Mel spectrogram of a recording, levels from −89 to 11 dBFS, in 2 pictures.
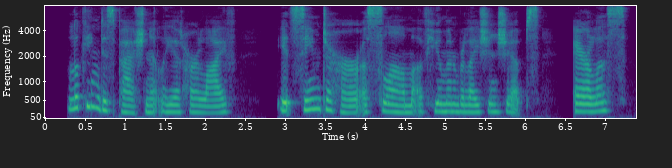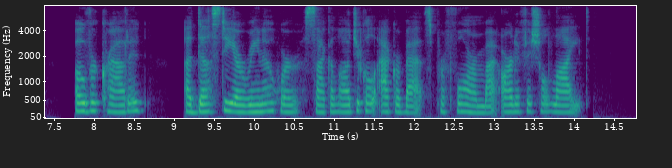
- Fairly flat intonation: Yes, narrow, 2.2 semitones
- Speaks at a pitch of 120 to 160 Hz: No, high, 195 Hz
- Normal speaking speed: No, slow, 110 wpm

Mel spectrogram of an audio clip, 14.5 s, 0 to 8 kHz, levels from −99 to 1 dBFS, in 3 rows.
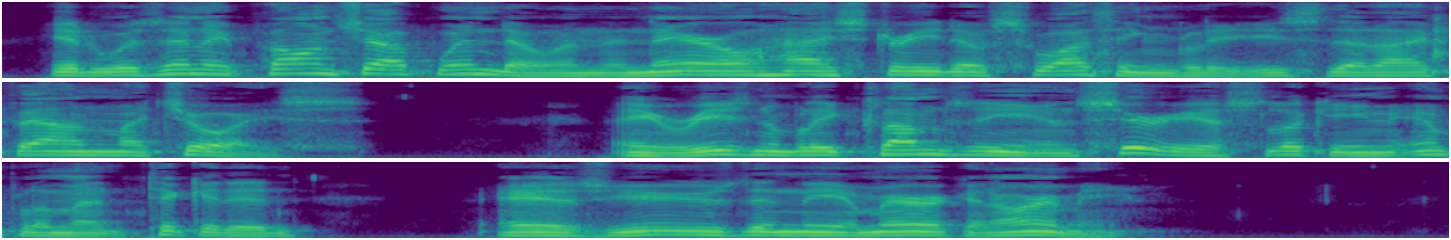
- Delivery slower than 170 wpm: Yes, slow, 135 wpm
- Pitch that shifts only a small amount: No, average, 4.2 semitones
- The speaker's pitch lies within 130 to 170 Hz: Yes, low, 135 Hz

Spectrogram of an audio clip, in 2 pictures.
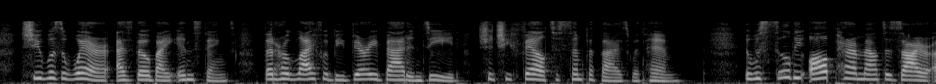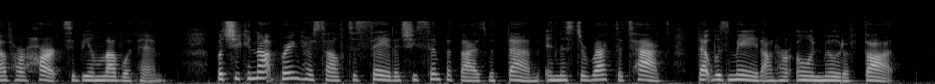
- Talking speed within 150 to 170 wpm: No, fast, 205 wpm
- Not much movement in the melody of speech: No, average, 4.4 semitones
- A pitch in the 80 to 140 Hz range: No, high, 205 Hz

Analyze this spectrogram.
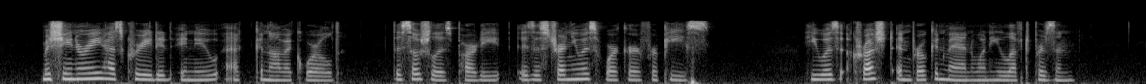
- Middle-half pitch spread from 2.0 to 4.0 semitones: Yes, average, 2.8 semitones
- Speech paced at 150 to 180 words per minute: No, average, 140 wpm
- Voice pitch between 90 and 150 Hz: No, high, 210 Hz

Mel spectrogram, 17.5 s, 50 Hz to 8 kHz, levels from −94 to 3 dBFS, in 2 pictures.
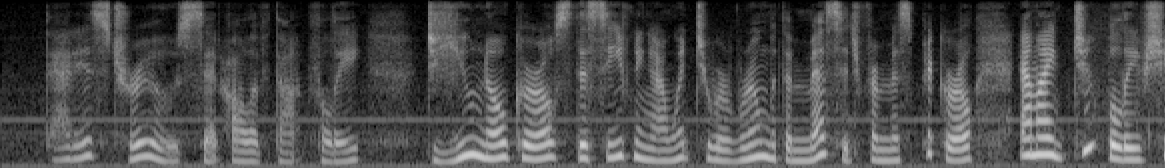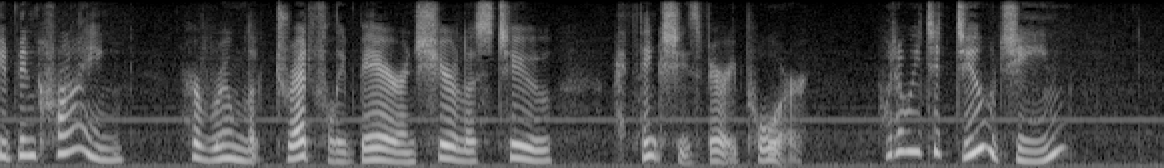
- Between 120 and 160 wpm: No, average, 175 wpm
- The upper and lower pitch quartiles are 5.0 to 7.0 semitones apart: Yes, average, 5.3 semitones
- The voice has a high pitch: Yes, high, 225 Hz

